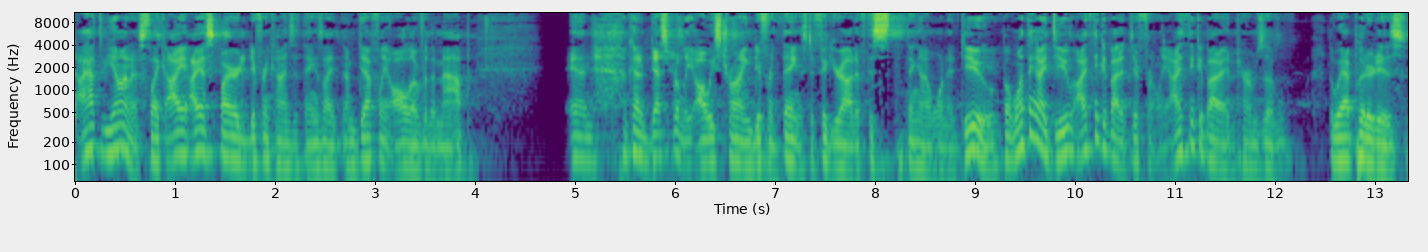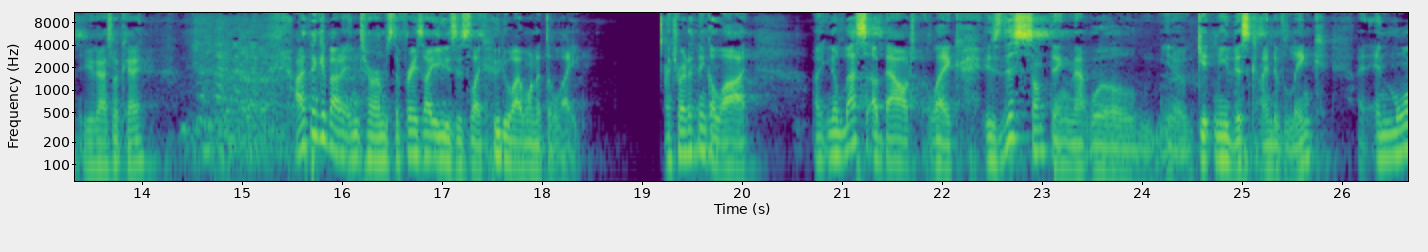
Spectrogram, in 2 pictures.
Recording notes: Blogging Panel at SxSW. Presented a talk at South by Southwest Interactive.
